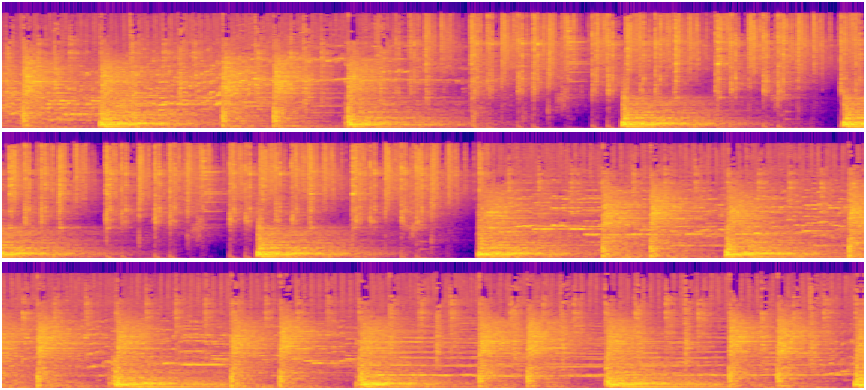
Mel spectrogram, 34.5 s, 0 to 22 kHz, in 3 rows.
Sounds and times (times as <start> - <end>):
Music: 0.0 - 34.4.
